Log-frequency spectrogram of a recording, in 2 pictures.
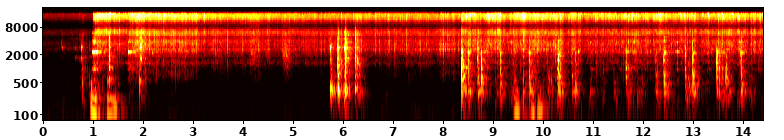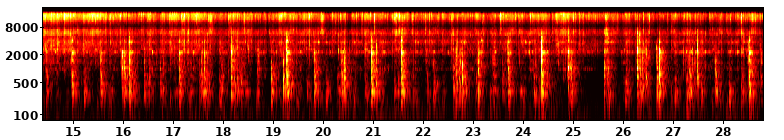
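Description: Shallots, ginger and garlic sizzling in hot oil with mustard seeds in a metal pan, the sizzle starting about a second in. From about eight seconds a spatula scrapes and knocks against the pan over and over as the mixture is stirred.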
